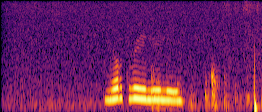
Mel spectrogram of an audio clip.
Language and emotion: Russian, neutral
